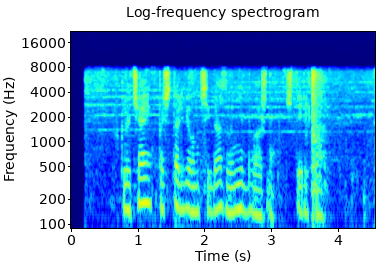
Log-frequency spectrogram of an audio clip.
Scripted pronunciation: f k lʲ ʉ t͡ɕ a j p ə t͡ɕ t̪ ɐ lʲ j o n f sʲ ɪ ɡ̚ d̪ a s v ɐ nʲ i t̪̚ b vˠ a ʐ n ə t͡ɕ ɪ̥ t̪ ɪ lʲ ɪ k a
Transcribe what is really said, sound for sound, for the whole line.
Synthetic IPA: f k lʲ ʉ t͡ɕ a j p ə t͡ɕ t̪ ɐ lʲ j o n f sʲ ɪ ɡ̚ d̪ a z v ɐ nʲ i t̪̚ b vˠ a ʐ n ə t͡ɕ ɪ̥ t̪ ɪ ɾʲ ɪ k a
